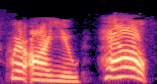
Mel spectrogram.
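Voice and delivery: building to a high, loud cry; desperate call. A narrator's reading. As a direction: call out, then scream for help. Searching house, calling for help.

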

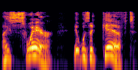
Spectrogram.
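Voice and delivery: very high, pleading voice; begging. A narrator's reading. Cowering woman explaining herself to the man, begging. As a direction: swear it desperately. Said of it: "she begged him".

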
